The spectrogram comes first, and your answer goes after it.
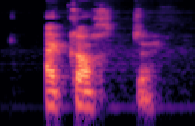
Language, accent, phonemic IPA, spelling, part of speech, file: French, Canada, /a.kɔʁt/, accortes, adjective, LL-Q150 (fra)-accortes.wav
- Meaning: feminine plural of accort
